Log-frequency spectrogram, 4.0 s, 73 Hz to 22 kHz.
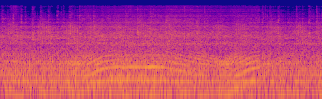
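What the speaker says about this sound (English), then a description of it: "Let me get my handy-dandy chainsaw out here." A chainsaw in the Farming Simulator 19 game runs steadily, its engine buzzing continuously with slight revving pitch swells, close and unaccompanied by talk.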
